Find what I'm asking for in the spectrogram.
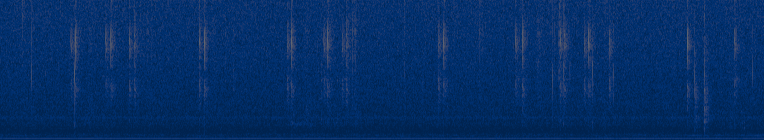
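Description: Mouse clicks while placing topology dots in ZBrush, sharp quiet clicks arriving singly and in quick pairs at irregular intervals over a steady low electrical hum.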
